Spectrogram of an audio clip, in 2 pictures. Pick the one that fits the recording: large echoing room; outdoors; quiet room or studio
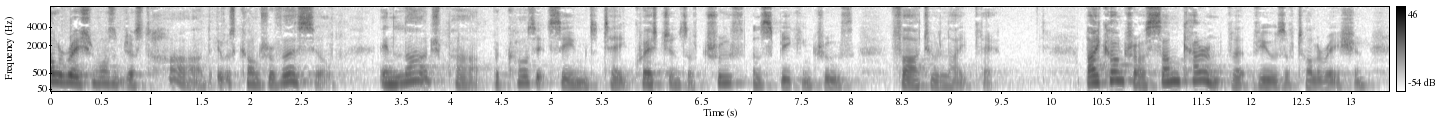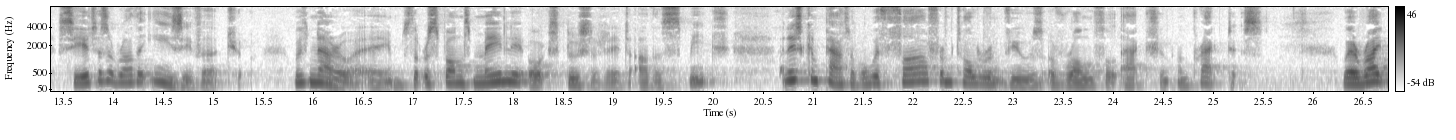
large echoing room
